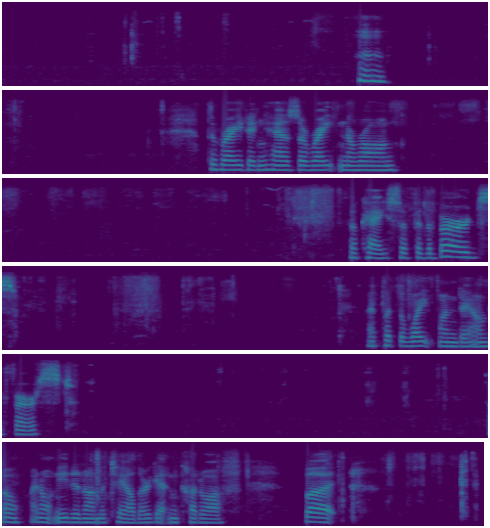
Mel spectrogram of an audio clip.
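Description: Card paper rustles and slides as it is handled.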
